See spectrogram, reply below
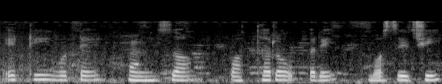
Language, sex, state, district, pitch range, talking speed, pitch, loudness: Odia, female, Odisha, Khordha, 190-210 Hz, 80 wpm, 200 Hz, -16 LUFS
